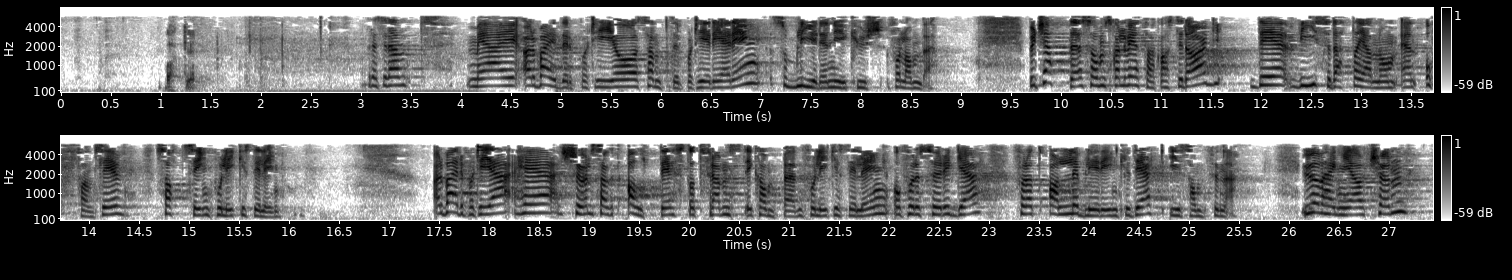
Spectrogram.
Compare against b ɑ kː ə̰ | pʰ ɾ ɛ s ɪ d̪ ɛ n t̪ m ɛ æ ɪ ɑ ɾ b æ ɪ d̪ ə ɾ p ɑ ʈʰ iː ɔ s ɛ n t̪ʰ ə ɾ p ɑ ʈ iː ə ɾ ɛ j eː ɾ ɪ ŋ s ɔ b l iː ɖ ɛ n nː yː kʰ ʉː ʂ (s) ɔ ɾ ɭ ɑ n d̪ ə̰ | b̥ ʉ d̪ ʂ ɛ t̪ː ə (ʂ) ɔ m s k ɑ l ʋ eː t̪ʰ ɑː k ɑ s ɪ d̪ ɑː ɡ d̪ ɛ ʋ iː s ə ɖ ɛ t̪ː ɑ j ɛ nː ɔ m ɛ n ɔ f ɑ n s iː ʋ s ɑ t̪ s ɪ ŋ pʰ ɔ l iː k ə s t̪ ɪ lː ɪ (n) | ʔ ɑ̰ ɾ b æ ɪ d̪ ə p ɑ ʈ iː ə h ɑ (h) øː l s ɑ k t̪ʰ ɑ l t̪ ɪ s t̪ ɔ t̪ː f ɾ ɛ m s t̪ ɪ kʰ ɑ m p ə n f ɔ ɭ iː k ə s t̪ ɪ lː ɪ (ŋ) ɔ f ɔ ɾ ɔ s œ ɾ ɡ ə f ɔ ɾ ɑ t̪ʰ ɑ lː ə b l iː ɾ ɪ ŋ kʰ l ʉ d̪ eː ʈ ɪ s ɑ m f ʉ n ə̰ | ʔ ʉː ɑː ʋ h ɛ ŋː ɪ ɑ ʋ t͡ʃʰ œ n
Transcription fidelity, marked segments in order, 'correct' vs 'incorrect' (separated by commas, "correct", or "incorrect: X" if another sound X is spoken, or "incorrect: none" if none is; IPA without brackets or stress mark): incorrect: f, incorrect: s, incorrect: ŋ, incorrect: ʂ, correct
